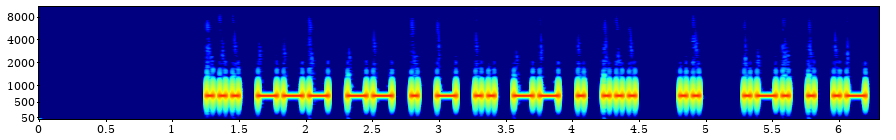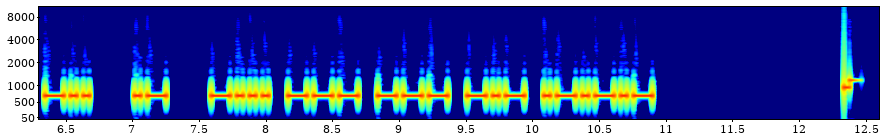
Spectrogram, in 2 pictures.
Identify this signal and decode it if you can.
Morse code, heard as a keyed tone, about 25 wpm, 700 Hz. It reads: SOMETIMES I READ A BOOK.
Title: Sentences from Top 1000 Words - Review Part 3 - 25wpm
